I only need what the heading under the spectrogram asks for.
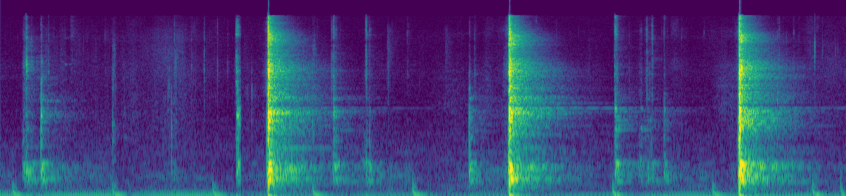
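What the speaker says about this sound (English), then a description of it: "finish tightening with torque wrench. We do it in the cross direction." Torque wrench tightening bolts on a Kubicek hot air balloon fuel cylinder in a cross pattern, heard as a few sharp metallic clicks spaced about two seconds apart, with small ticks between them, close and fairly quiet.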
